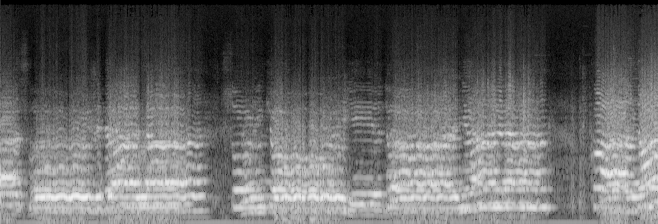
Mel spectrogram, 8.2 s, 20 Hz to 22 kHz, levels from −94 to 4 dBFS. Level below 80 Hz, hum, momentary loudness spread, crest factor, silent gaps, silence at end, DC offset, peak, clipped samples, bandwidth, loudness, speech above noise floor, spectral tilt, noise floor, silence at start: -36 dBFS; none; 8 LU; 8 dB; none; 0 s; under 0.1%; 0 dBFS; under 0.1%; 7.2 kHz; -9 LUFS; 25 dB; -6.5 dB/octave; -33 dBFS; 0 s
